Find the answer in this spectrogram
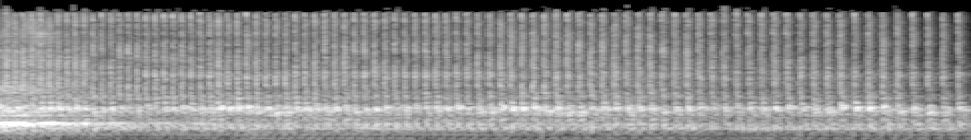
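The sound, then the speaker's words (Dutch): A prize wheel, given a strong spin by hand, ticks rapidly and steadily against its pointer in a dense, even run of clicks. The clicks continue throughout without slowing much, with no voices over it. “Het draait toch altijd wel lang, hè? Ja, het is een lang rat.”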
